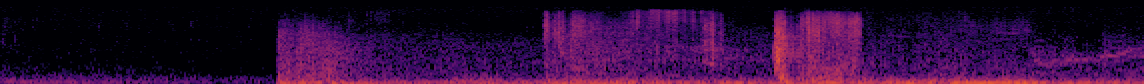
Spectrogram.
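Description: A tank cannon fires with a loud boom.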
